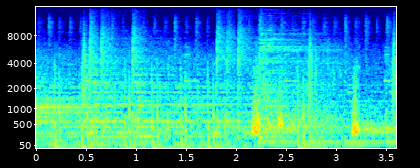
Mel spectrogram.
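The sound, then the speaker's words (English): Punches land in the video game Metal Gear Solid Integral: three soft thumping hits, two close together and a third after a pause, over a steady bed of game sound. “I'm keep punching him. Just don't do it in threes. Just do punch, punch.”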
